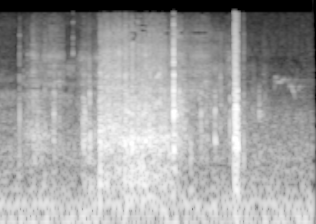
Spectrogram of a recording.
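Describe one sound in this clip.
Skateboard wheels roll and grind on concrete.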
